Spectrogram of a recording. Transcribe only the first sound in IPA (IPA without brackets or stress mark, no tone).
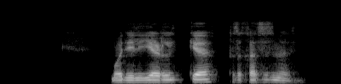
m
